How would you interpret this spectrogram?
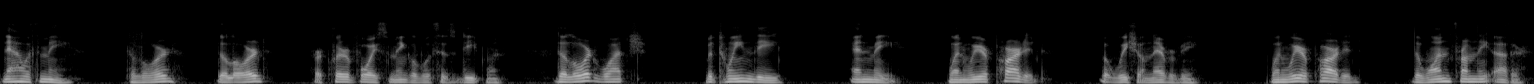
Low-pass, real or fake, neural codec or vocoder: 7.2 kHz; fake; codec, 16 kHz, 6 kbps, DAC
